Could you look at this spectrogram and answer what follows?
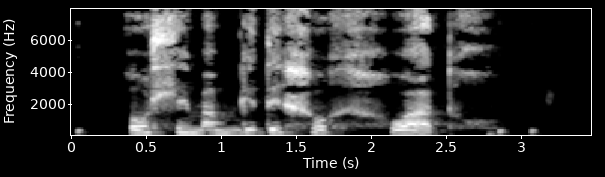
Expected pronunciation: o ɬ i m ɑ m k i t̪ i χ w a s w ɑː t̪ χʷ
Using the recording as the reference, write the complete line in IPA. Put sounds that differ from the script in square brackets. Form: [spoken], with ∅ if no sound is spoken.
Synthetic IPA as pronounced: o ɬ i m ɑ m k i t̪ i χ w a [x] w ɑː t̪ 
